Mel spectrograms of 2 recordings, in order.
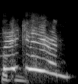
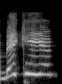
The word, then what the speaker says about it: Macan: It's the Macan. Is it a It's the Macan? It's Is it the a Macan? Well, it's the Macan. Macan.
